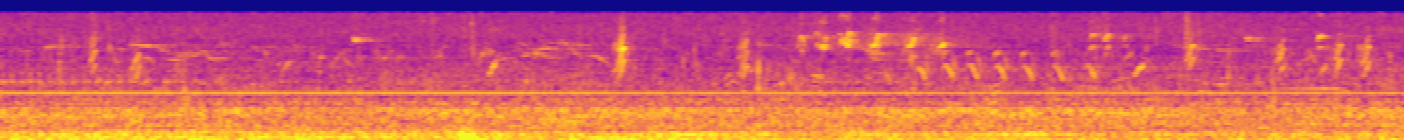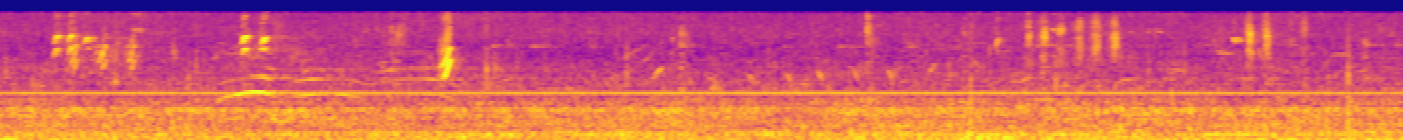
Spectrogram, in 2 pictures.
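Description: Short, high bird chirps come in scattered runs, over a steady low rumble and a faint constant high hum.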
